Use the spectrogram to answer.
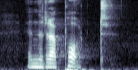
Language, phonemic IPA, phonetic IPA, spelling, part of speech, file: Swedish, /rapˈɔʈː/, [ɾapˈɔʈː], rapport, noun, Sv-rapport.ogg
- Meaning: 1. a report (relayed account of something one has learned or the result of an investigation or the like) 2. Rapport (a news program)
